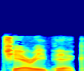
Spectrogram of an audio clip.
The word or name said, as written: cherry-pick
